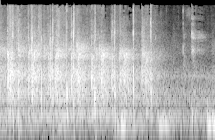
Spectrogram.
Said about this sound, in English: A round of applause, please, ladies and gentlemen.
